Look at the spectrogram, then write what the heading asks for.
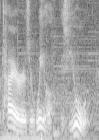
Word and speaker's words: Jul: Jul, like Yuletide carols, Jul.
